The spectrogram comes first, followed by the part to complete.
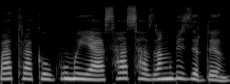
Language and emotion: Bodo, neutral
